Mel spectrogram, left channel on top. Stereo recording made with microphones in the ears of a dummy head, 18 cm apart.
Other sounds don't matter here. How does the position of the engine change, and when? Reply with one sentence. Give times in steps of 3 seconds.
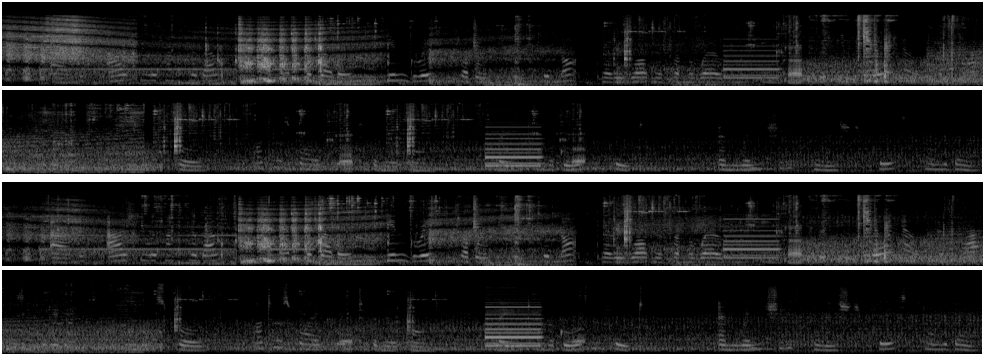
You can hear the engine on the left from 0 s and on the right from 3 s.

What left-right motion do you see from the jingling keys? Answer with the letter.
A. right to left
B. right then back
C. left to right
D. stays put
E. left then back
A.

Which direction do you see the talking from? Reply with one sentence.
You can hear the talking on the right.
